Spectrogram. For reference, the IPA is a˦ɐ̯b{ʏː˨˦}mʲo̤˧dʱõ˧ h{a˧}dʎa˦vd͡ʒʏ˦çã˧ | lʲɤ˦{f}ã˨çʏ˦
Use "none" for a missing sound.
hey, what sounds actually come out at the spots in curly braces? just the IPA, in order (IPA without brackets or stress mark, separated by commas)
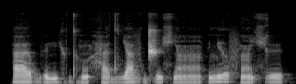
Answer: ʏ˨˦, a˧, f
